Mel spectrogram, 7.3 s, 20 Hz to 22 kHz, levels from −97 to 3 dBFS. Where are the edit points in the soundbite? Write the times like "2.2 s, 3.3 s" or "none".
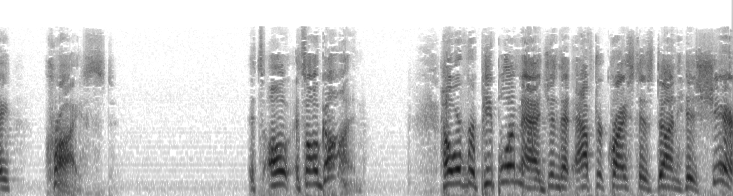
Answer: none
